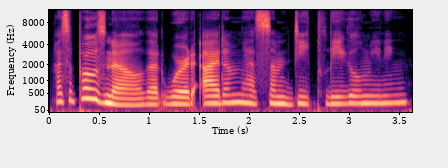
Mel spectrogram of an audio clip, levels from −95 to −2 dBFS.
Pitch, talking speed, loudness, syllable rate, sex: 210 Hz, 180 wpm, -17 LUFS, 4.7 syllables/s, female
